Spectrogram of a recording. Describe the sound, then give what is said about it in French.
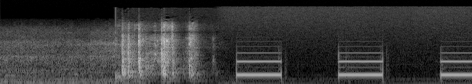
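Telephone answering machine tones: three evenly spaced, steady electronic beeps, each about a third of a second long and fairly loud, following a brief scratchy burst of noise. “Salut le répondeur de Radio Parleur.”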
